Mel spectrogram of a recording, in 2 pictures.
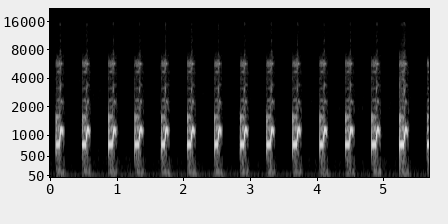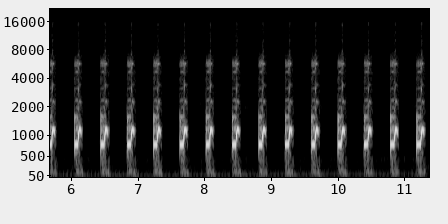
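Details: A male White-breasted waterhen gives a harsh, croaking call note repeated steadily about two and a half times a second, each note identical, with clean silence between.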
